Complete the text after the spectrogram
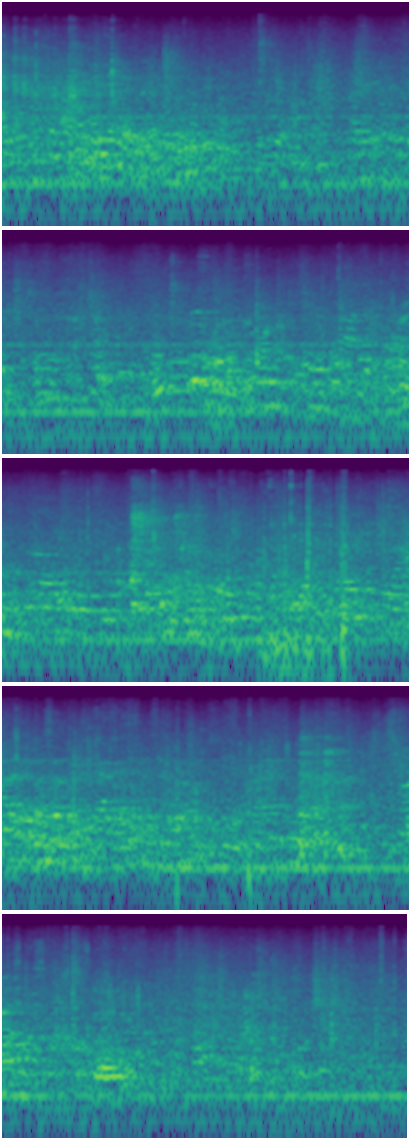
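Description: Several men and women talk over one another in a room with a slight echo.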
